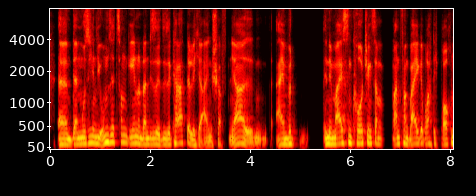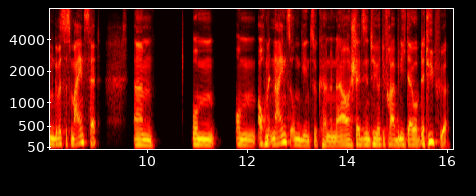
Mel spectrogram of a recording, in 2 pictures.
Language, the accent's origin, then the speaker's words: German; Hanover, Lower Saxony, Germany; Ich bin gebürtig aus Hannover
